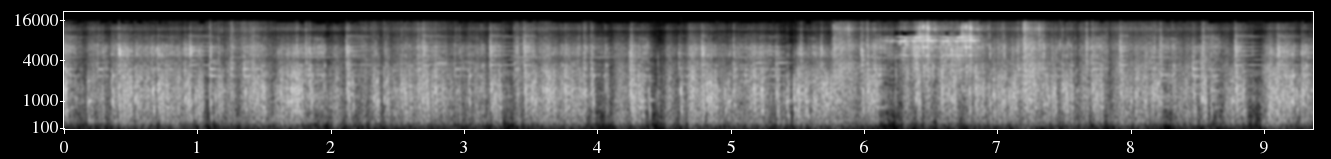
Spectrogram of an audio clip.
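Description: Swords clash and clang in a busy battle.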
